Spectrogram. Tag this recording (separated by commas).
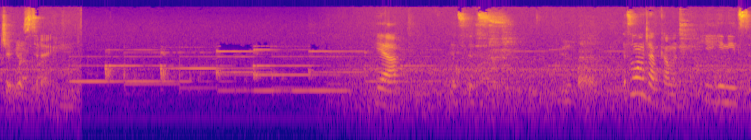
Glockenspiel, Mallet percussion, xylophone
